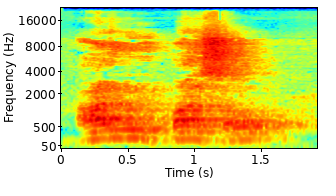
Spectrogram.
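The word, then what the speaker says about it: harpazo: Arpazo y se pronuncia arpazo. Escribe con hice sin h. Aparte de que es sincronización, la H es muda, como conocemos, bien arpazo.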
